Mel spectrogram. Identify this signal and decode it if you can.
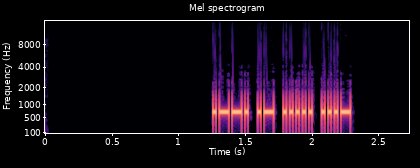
Morse code, heard as a keyed tone, about 48 wpm, 700 Hz. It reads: PA5V
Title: Call Signs Repeated 3x - 50wpm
